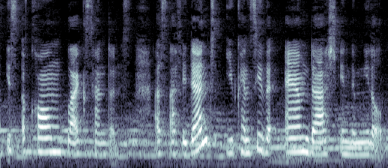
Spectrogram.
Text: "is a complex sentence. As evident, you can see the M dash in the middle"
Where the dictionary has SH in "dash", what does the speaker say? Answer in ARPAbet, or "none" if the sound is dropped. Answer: SH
